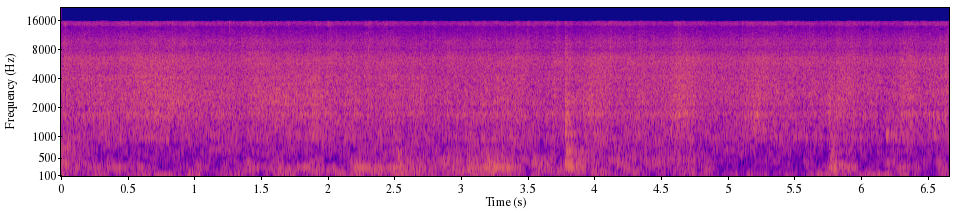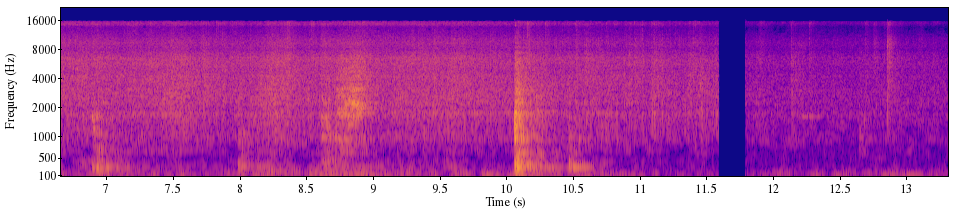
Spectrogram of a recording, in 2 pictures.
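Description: Sabudana khichdi stirred in a pan over a low gas flame: a soft, continuous sizzle with scattered scraping stir strokes and one sharper clink near the end, quiet and close.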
